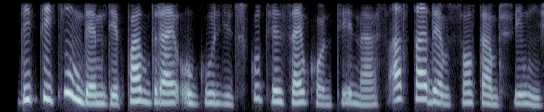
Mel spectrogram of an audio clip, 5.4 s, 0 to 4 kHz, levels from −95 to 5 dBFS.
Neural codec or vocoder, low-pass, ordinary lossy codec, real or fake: autoencoder, 44.1 kHz, a latent of 192 numbers a frame, MeloTTS; 3.6 kHz; none; fake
